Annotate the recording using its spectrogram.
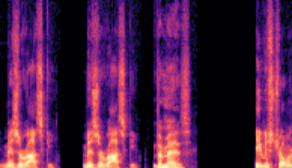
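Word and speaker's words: Misiorowski: This Jacob Mizorowski, let me pronounce it right. Mizorowski.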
